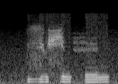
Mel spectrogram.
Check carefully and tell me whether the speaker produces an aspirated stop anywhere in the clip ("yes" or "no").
no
